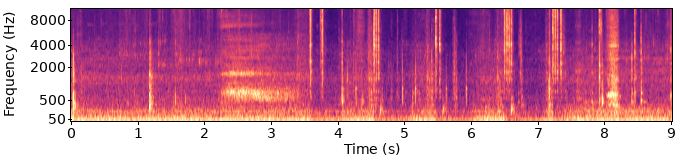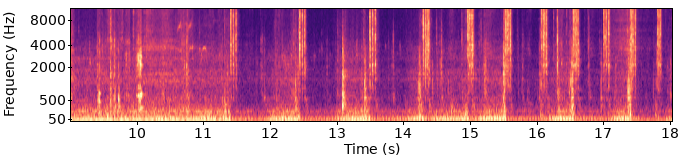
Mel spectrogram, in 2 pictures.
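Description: Hands knock and bump against metal car parts.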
